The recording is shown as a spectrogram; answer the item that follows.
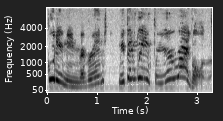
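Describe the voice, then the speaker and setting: Putting on a character voice, a man goes extremely high in pitch with very wide pitch swings at a fairly quick pace. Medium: audio drama. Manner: formal, deferential.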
